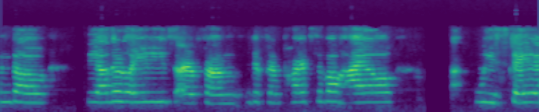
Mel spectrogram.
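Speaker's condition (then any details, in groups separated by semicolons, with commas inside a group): Cerebral palsy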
